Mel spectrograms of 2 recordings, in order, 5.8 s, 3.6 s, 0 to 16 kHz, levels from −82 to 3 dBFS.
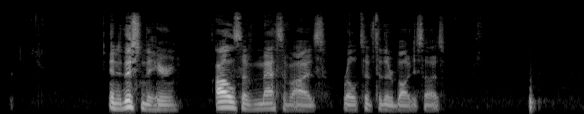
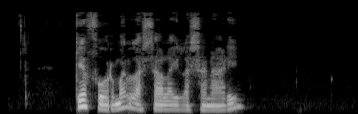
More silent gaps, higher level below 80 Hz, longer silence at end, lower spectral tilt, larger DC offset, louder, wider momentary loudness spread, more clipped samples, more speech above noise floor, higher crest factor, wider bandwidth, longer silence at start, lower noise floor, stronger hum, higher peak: neither; second, -72 dBFS vs -56 dBFS; second, 0.5 s vs 1.15 s; second, -4.5 dB/octave vs -6 dB/octave; neither; about the same, -28 LUFS vs -26 LUFS; first, 22 LU vs 9 LU; neither; about the same, 47 dB vs 46 dB; about the same, 24 dB vs 22 dB; about the same, 11.5 kHz vs 11.5 kHz; first, 1.1 s vs 0.75 s; first, -75 dBFS vs -71 dBFS; neither; about the same, -6 dBFS vs -6 dBFS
